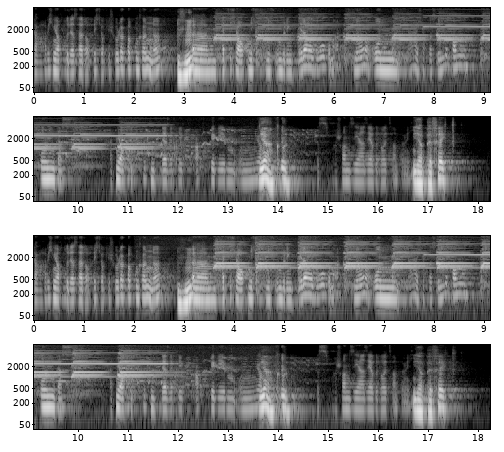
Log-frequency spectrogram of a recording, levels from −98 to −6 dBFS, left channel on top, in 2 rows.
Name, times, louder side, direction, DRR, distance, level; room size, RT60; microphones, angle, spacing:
voice 1, 0.0-2.5 3.1-6.1 6.4-8.7 9.2-10.0 10.6-11.1 11.5-14.2 14.9-16.6, right 1 dB, 15° right, 1.0 m, -35 dB
voice 2, 2.9-3.2 13.6-14.2 16.7-17.5, left 2 dB, 50° left, 0.7 m, -24 dB
sound 1, 3.6-11.9 12.4-12.5 13.7-13.8, right 6 dB, 75° right, 5.5 m, -32 dB
Microwave oven / Alarm, 7.8-11.9, right 5 dB, 30° left, 5.8 m, -37 dB
sound 2, 9.0-14.8, left 2 dB, 75° left, 6.3 m, -51 dB
29.5 x 29.0 x 3.6 m
head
